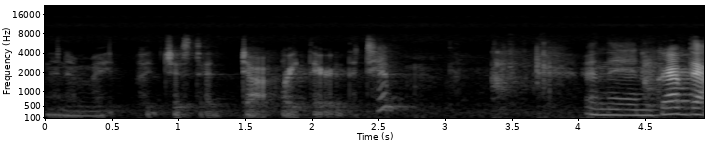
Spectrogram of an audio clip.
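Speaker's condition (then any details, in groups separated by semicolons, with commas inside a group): No condition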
